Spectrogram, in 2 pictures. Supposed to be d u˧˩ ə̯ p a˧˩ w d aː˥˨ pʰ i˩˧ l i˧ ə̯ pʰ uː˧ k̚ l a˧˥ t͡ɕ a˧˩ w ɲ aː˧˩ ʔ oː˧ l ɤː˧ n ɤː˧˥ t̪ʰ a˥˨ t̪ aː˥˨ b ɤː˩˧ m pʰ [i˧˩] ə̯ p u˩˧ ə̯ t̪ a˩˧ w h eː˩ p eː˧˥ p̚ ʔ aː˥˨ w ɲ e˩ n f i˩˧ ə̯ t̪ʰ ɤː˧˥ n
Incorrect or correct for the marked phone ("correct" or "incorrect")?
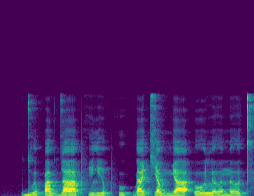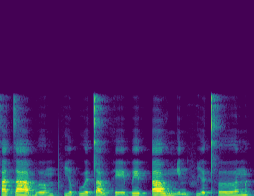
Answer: correct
